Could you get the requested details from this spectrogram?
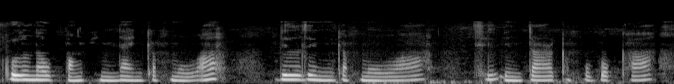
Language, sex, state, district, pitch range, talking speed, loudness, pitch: Mizo, female, Mizoram, Aizawl, 180-210 Hz, 150 wpm, -19 LUFS, 195 Hz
